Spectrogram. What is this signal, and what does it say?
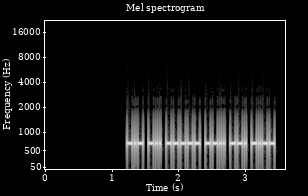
Morse code, heard as a keyed tone, about 44 wpm, 700 Hz. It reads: KD0ZGY
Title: USA Call Signs Repeated 3x 45wpm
